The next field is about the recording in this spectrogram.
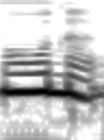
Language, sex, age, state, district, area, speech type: Malayalam, female, 18-30, Kerala, Wayanad, rural, read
